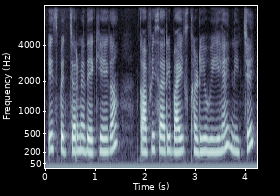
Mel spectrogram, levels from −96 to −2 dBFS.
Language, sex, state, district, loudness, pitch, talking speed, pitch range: Hindi, female, Rajasthan, Jaipur, -18 LUFS, 220 Hz, 155 wpm, 205-235 Hz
